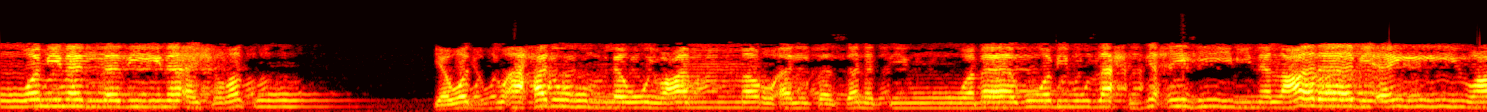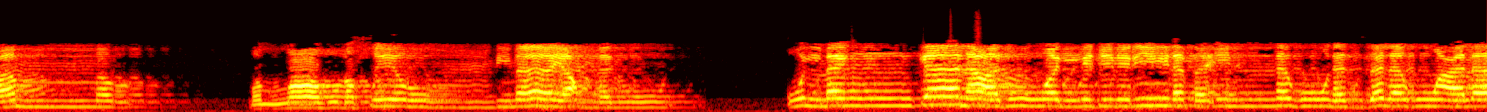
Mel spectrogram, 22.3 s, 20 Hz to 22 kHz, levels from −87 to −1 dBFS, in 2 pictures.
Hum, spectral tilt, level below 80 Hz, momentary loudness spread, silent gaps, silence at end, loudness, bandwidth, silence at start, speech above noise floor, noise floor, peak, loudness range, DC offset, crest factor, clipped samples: none; 1 dB/octave; -62 dBFS; 15 LU; none; 0 s; -18 LUFS; 6.2 kHz; 0 s; 45 dB; -64 dBFS; 0 dBFS; 7 LU; under 0.1%; 20 dB; under 0.1%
